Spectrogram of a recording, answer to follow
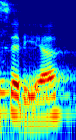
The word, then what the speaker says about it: Gliricidia: Now, Komako is known for farming with, I don't know how best to pronounce this. Gliricidia? Is that correct? Gliricidia.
